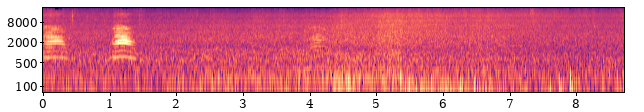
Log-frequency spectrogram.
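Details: Community cats checked on in a windy mountain storm: two clear meows at the start, a fainter third one a few seconds later, then steady gusty wind noise.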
